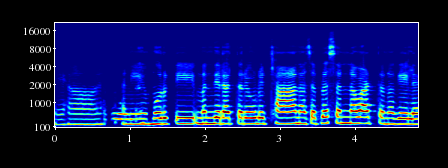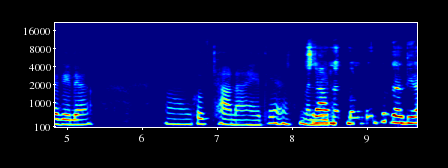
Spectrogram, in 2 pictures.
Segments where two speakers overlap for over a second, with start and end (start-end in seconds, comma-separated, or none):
none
